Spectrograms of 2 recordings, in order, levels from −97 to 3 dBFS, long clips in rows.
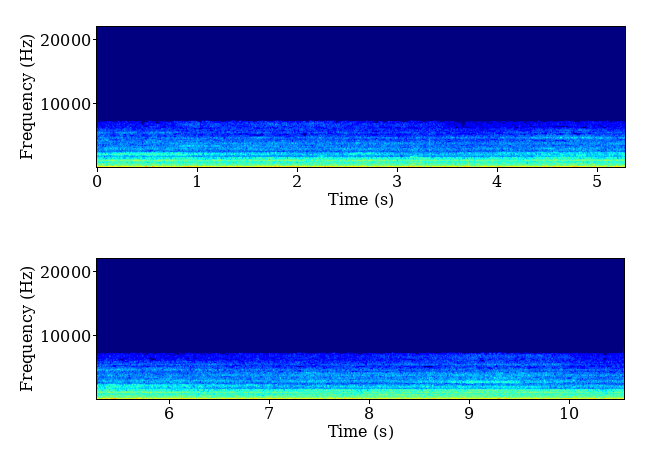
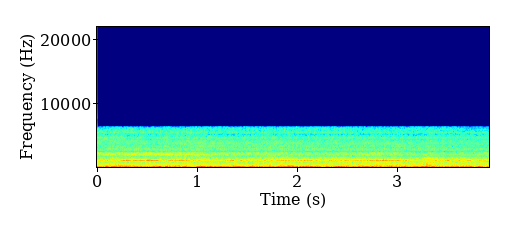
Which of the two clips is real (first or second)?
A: first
